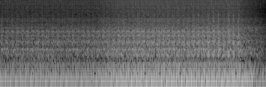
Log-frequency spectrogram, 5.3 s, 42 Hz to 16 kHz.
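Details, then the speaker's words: 2010 Honda Civic 1.8 L petrol automatic, code P0303, idling: steady low idle with an uneven pulse. Unplugging the suspect coil, swapped to another cylinder, changes nothing, so that coil gives no spark and causes the misfire. "Now what we're going to do is disconnect the former number 3 coil and see if that makes a difference. You can see there is absolutely no difference. So we know that this coil is not making any sort of spark."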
